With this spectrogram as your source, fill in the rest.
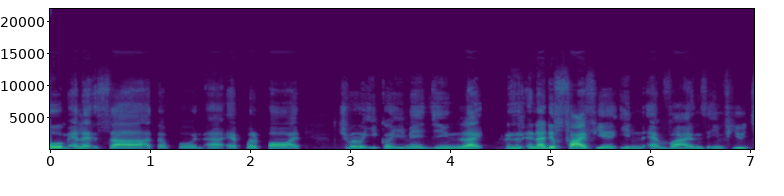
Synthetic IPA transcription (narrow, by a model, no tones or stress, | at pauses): omɛlɛtsaat̪aʊpũnãʔɛpəlpɔt̚ | t͡ʃuwəwiikwəlimɛd͡ʒĩŋlaɪk̚ | ənadəfajfjəʔĩnɛt̚vãnsĩnfjut͡ʃ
